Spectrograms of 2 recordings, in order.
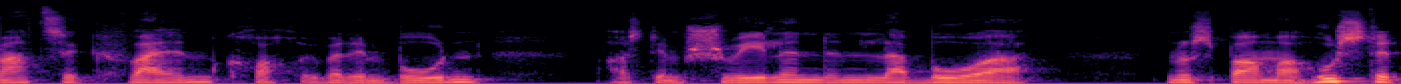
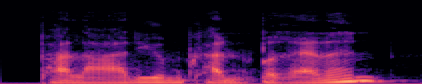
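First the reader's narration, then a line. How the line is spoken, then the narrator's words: Dry question. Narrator (German): fragte der Amerikaner trocken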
